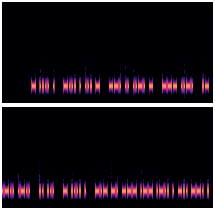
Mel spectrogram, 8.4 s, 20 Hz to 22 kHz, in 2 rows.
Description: Morse code, heard as a keyed tone, about 46 wpm, 700 Hz. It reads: THE BEST GIFT OF ALL IS THE KNOWLEDGE
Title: Sentences from Top 1000 Words - Review Part 6 - 45wpm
